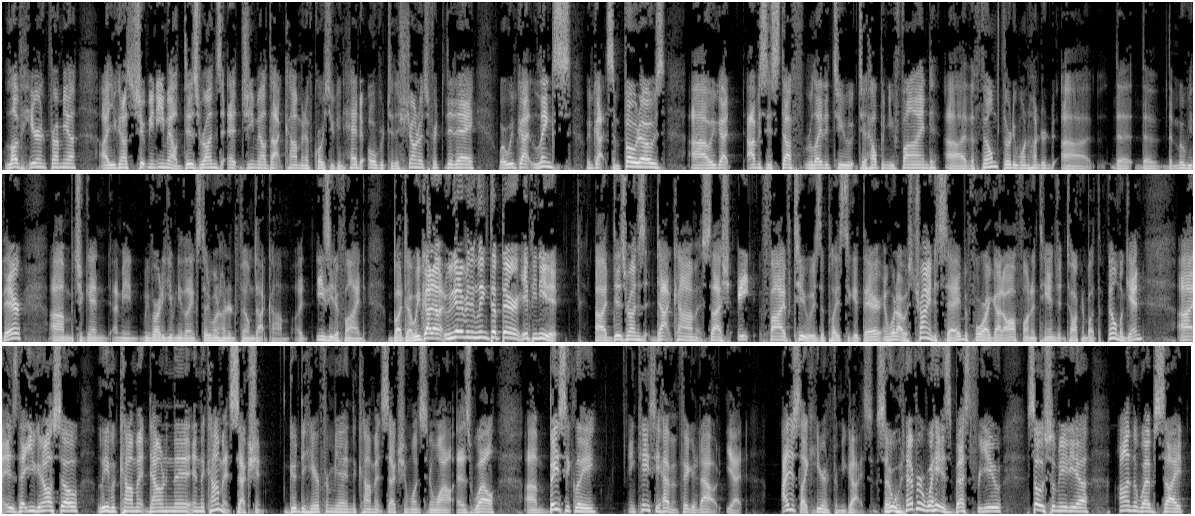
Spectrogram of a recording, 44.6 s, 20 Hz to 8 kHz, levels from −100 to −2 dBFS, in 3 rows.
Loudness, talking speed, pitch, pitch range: -21 LUFS, 240 wpm, 145 Hz, 125-170 Hz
